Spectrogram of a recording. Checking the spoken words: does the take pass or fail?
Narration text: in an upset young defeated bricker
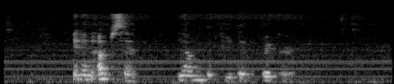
pass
